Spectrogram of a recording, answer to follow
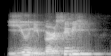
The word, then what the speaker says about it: university: Así que en este caso, la pronunciación de estas palabras son uniform, escuchen bien, uniform y no you. University y no university.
